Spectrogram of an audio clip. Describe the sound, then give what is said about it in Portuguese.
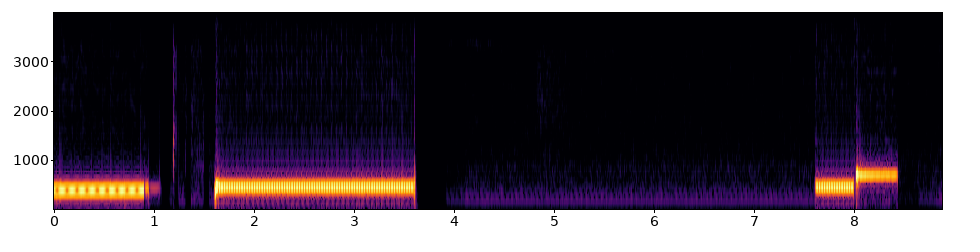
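Telephone line tones sound while a caller waits during a call transfer. A short steady tone cuts off, then a longer steady tone runs about two seconds. After several seconds of near silence with faint hum, a brief tone steps up in pitch. “peço que a senhora aguarde em linha que eu vou transferir para o controle de qualidade. Ok. Só um minuto. Transferência.”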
